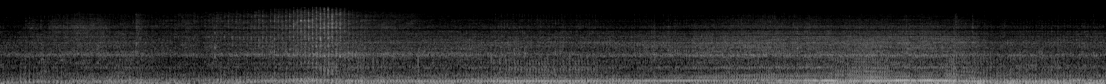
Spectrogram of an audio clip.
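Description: Motorcycle engine running while riding, getting louder and rising a little in pitch with the throttle near the end before easing off. A brief hiss comes about three seconds in.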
